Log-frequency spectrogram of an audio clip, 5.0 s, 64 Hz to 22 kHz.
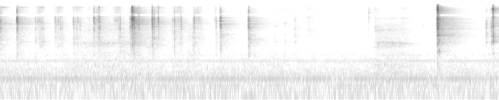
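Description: Small parts of an SSP18 airsoft pistol being worked by hand, giving small sharp clicks. A quick run of clicks comes in the first two and a half seconds, then two louder single clicks near the end.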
